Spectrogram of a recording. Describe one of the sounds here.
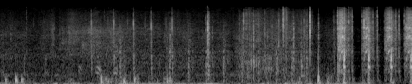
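An airsoft gun fires rapid shots close by.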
